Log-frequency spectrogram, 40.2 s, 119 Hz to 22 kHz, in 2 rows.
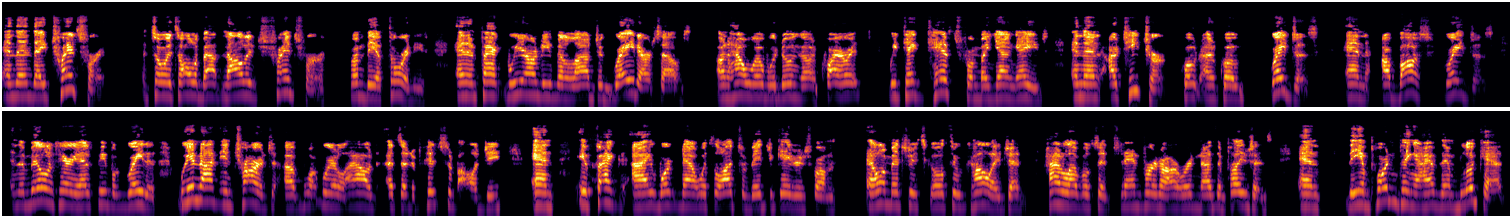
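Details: Dysarthria in a woman of about 80 with ALS (Lou Gehrig's disease); she says her speech already shows quite a bit of trouble but she thinks she remains intelligible.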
